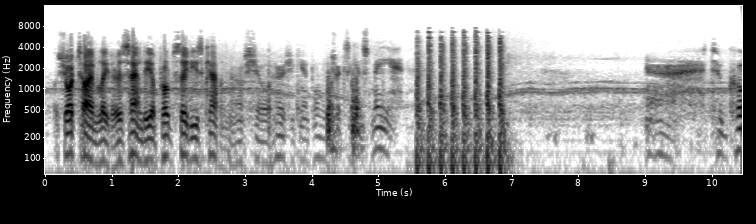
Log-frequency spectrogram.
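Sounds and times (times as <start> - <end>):
quiet low hum: 0.0 - 10.4
speech: 0.2 - 5.9, 10.1 - 10.4
knocking on a wooden cabin door: 5.6 - 7.1.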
